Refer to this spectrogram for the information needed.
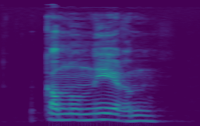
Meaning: to attack with cannons, to fire cannons (at)
- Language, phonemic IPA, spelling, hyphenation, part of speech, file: Dutch, /ˌkaː.nɔˈneː.rə(n)/, kanonneren, ka‧non‧ne‧ren, verb, Nl-kanonneren.ogg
